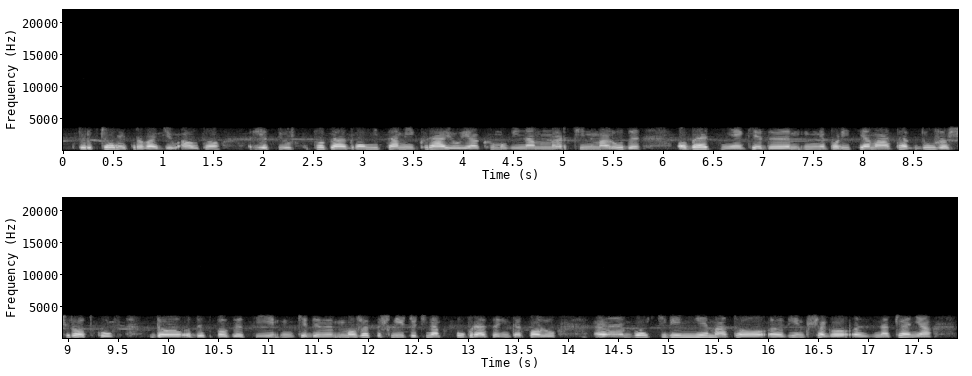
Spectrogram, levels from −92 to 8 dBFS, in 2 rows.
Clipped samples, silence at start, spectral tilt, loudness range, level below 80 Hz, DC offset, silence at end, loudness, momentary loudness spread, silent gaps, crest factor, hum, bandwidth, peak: under 0.1%; 0.15 s; -8.5 dB/octave; 2 LU; under -90 dBFS; under 0.1%; 0.25 s; -20 LUFS; 9 LU; none; 16 dB; none; 3.6 kHz; -4 dBFS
